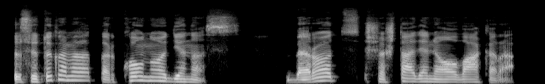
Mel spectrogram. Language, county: Lithuanian, Alytus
